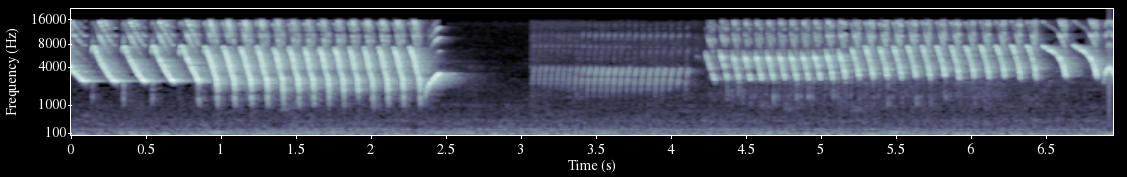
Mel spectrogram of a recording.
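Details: Canary in full song, played as a lure to prompt other canaries to answer: a fast, even trill of descending high notes, a brief quiet pause with a faint buzzy tone, then the rapid rolling trill resumes.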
